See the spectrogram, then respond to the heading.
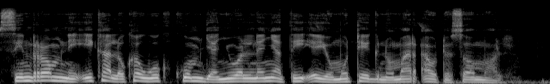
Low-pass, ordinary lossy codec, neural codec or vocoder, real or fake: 14.4 kHz; none; none; real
